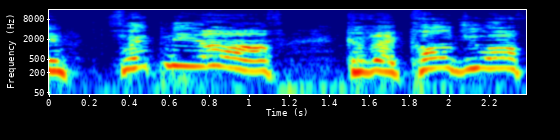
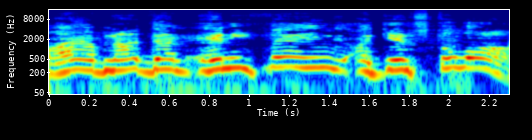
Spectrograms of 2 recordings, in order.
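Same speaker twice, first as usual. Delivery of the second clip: ordinary talk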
